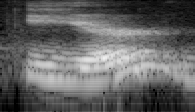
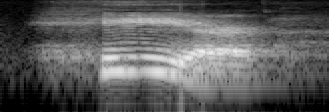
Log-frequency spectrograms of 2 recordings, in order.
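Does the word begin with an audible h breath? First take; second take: no; yes. First: It starts with no breathy h sound. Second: It starts with a breathy h sound. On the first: The speaker calls it wrong. "not ear. This is ear" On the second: The speaker calls it right. "Quindi voi sentirete l'aspirazione"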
